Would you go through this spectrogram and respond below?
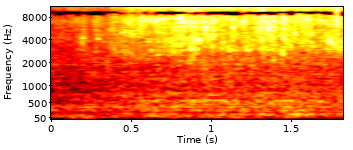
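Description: Cold water pours steadily into a washing machine drum, a close, continuous rushing splash with no break.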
